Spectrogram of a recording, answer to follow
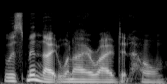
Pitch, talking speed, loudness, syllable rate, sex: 125 Hz, 285 wpm, -19 LUFS, 6.8 syllables/s, male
